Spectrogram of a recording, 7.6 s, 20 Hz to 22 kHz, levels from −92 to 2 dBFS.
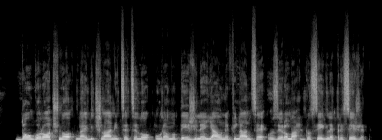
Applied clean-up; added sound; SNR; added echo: neural mask model Resemble Enhance denoiser.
